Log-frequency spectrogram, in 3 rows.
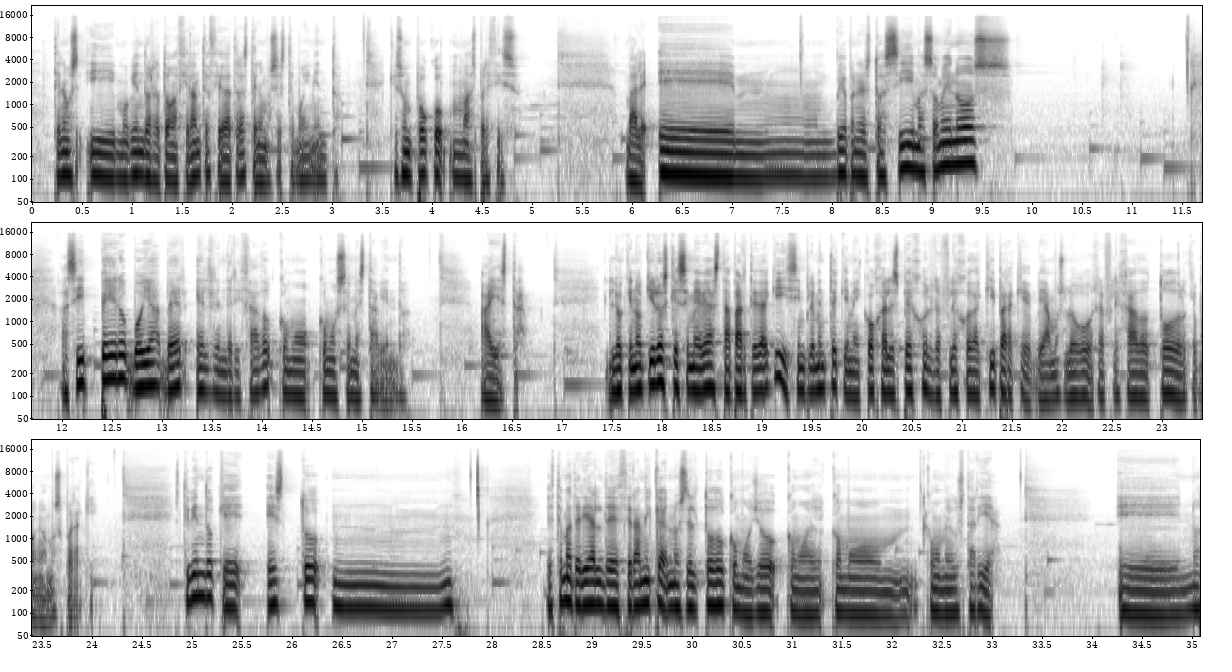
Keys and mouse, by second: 4.4 middle click, 5.8 middle click, 7.3 ctrl+middle click, 9.4 middle click, 10.9 shift+middle click, 13.7 click, 25.2 right click, 31.4 click, 33.5 click.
